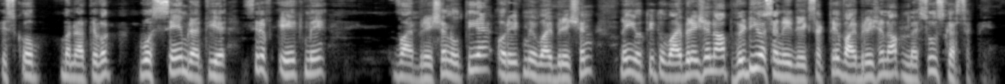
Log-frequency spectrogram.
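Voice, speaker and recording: High-voiced man teaching pronunciation, dry sound. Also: a little mellow, no room sound. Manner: demonstrates English sounds slowly and repeats them; asks questions, then answers them himself. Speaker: accent teacher. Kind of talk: spoken pronunciation lesson.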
